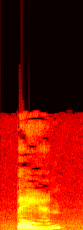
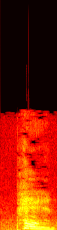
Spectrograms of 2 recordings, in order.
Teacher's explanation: in english the b and the p are made in the same area but one is it's called aspirated and unaspirated or not aspirated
